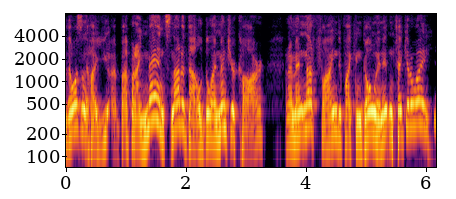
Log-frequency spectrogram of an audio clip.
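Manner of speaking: acted, emphatic backpedalling; insistent excuse. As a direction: argue the excuse with mock conviction. Acted car thief's absurd excuse.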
